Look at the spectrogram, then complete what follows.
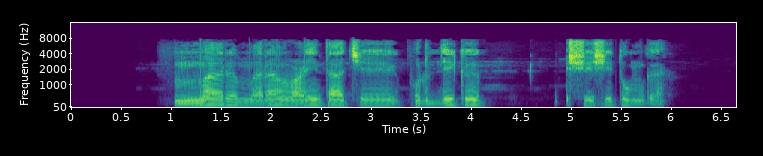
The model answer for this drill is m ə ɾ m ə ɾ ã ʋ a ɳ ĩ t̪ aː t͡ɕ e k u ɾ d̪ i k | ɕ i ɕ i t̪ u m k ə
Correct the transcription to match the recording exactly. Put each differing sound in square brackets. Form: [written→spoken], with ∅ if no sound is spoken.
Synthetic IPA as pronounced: m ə ɾ m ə ɾ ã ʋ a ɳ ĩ t̪ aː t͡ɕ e [k→p] u ɾ d̪ i k | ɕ i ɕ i t̪ u m k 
